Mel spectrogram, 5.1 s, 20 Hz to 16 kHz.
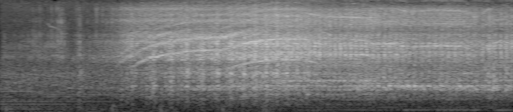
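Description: Electric drill with a 7/8-inch spade bit boring a hole through the side of a plastic rain barrel. The drill spins up, and about a second in the bit bites and the cutting grows louder, running steadily before easing off at the end.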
